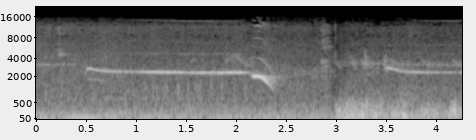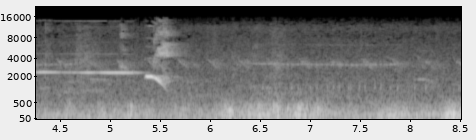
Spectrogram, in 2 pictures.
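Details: Common iora, known as cipo, singing eagerly for a songbird-training master recording: two drawn-out steady whistles, each finishing with a quick dropping note, roughly three seconds apart, plus a low rumble and faint background chirps.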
